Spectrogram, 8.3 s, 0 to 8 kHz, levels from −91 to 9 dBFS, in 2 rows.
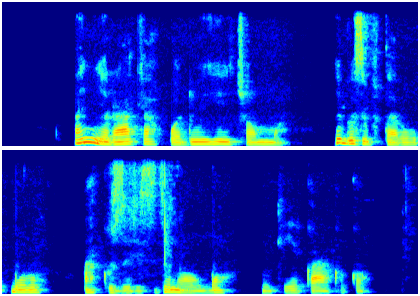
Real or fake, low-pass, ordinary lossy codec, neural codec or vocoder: real; 7.2 kHz; none; none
